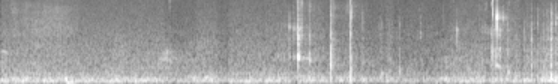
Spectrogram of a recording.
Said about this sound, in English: Oh, she's wet. That was such a nice crunch. Oh, it's so spicy.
